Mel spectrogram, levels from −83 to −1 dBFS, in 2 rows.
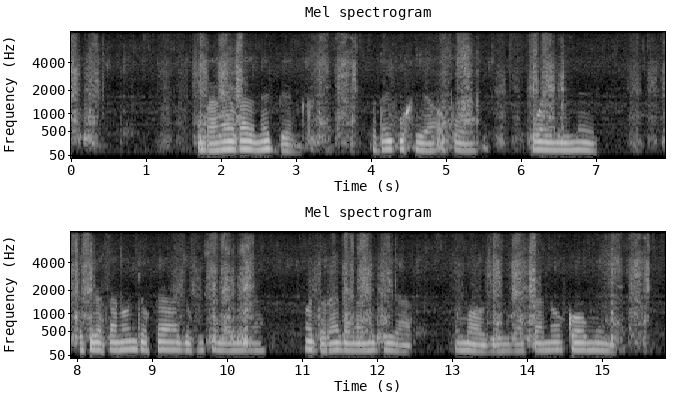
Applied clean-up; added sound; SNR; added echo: none; Frying (food); 5 dB; none.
